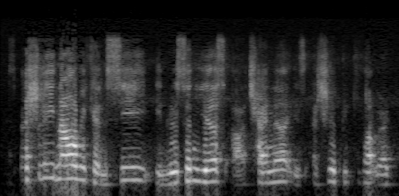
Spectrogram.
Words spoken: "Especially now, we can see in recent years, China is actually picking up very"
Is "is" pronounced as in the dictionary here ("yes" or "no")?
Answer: no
